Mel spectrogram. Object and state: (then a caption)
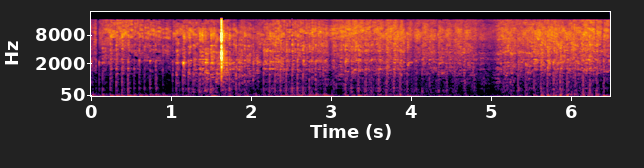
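Plastic air column packaging. Long acrylic nails tap and scratch clear, inflated plastic air column wrap around a pink box. A steady, dense crinkling scratch fills the clip over a low hum, broken by one sharp, bright tap near the middle.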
